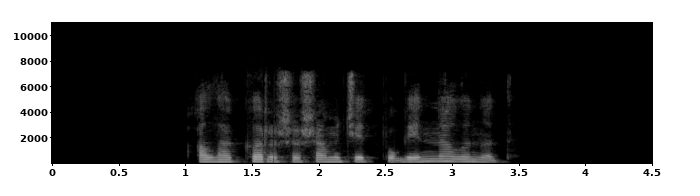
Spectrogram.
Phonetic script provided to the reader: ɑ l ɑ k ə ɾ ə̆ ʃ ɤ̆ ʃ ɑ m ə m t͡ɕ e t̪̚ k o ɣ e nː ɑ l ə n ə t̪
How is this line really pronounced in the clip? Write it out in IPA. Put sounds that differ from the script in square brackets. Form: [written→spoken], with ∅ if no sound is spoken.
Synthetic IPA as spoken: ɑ l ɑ k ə ɾ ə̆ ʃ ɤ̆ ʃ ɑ m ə [m→∅] t͡ɕ e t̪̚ [k→p] o ɣ e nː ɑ l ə n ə t̪

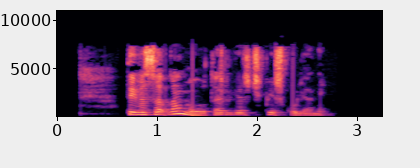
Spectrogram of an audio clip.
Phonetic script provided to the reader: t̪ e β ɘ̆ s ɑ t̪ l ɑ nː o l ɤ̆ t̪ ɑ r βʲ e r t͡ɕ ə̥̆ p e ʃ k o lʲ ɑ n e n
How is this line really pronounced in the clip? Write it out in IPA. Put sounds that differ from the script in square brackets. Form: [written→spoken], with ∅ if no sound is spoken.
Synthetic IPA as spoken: t̪ e β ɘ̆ s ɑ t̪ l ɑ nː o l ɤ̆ t̪ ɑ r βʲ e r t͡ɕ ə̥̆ p e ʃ k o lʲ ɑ n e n

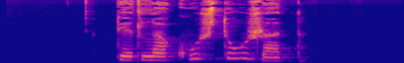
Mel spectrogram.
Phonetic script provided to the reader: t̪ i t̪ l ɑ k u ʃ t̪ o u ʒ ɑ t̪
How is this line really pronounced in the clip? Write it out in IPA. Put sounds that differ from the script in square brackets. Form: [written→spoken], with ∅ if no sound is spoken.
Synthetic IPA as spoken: t̪ [i→e] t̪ l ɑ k u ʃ t̪ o u ʒ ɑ t̪

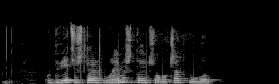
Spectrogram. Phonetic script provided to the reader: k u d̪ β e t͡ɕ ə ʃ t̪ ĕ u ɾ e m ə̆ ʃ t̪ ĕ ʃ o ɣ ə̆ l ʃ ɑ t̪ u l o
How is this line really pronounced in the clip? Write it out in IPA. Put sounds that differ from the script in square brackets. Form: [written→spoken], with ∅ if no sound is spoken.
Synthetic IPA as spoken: k u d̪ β e t͡ɕ ə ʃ t̪ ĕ u ɾ e m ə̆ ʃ t̪ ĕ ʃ o ɣ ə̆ l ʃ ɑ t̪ u l o

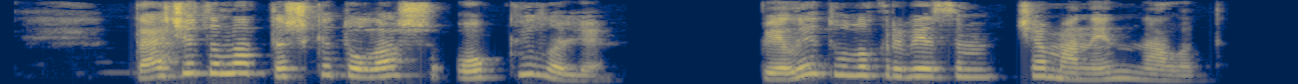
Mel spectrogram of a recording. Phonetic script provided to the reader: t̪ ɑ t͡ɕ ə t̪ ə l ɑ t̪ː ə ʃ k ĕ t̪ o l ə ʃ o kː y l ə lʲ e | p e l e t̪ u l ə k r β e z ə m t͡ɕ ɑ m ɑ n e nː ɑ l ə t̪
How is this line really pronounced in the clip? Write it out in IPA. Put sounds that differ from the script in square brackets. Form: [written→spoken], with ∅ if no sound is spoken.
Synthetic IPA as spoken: t̪ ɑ t͡ɕ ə t̪ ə l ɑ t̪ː ə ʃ k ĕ t̪ o l [ə→ɑ] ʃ o kː y l ə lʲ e | p e l e t̪ u l ə k r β e z ə m t͡ɕ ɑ m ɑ n e nː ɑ l ə t̪

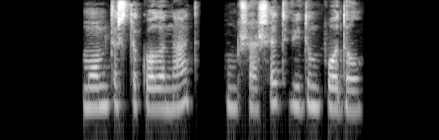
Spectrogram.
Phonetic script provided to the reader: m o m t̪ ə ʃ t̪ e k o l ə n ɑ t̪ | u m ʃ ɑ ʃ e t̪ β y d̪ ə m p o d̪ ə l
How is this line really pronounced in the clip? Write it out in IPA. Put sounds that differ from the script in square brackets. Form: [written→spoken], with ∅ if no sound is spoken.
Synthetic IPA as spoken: m o m t̪ ə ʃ t̪ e k o l ə n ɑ t̪ | u m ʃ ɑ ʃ e t̪ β y d̪ ə m p o d̪ ə l

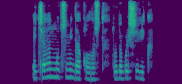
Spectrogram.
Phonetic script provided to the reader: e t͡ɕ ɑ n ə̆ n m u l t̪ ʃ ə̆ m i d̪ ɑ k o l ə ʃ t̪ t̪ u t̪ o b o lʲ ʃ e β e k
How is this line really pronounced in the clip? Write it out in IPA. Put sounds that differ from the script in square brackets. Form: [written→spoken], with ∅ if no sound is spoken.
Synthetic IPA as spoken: e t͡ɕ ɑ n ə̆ n m u [l→∅] t̪ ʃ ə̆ m i d̪ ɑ k o l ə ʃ t̪ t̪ u [t̪→d̪] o b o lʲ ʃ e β [e→i] k

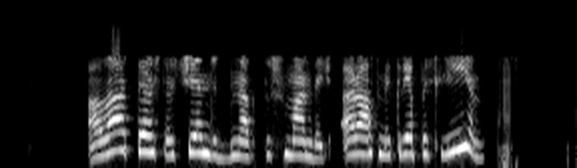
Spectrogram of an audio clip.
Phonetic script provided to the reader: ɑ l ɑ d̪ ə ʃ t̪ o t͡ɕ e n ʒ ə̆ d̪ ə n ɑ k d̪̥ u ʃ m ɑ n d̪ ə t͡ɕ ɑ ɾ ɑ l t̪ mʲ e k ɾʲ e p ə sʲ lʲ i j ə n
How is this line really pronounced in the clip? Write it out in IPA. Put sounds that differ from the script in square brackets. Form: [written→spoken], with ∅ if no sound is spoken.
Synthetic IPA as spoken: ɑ l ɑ [d̪→t̪] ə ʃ t̪ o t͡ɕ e n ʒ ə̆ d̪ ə n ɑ k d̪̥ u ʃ m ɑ n d̪ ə t͡ɕ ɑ ɾ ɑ l t̪ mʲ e k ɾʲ e p ə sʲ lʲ i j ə n

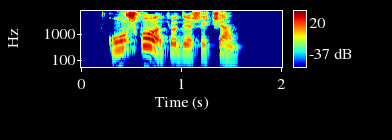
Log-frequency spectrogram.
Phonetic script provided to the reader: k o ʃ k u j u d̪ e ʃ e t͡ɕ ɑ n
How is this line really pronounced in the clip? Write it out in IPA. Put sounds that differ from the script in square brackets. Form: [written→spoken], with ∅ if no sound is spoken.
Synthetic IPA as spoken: k [o→u] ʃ k [u→o] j [u→o] d̪ e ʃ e t͡ɕ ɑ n

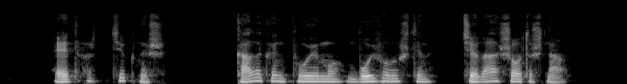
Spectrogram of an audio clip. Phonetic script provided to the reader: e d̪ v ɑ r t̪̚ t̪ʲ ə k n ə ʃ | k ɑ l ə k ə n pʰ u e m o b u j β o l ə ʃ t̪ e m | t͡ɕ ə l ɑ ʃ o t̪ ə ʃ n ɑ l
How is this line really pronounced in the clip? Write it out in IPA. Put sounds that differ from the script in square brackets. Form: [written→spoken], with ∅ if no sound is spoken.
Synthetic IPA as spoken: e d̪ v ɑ r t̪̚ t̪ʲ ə k n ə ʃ | k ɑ l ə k ə n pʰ u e m o b u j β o l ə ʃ t̪ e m | t͡ɕ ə l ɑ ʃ o t̪ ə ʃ n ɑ l

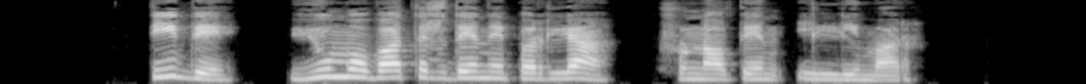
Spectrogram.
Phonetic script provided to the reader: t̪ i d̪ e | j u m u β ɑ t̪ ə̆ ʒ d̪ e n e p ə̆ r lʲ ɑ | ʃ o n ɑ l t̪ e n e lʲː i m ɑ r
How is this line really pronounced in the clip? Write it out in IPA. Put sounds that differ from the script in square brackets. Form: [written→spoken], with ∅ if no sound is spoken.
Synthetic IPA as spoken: t̪ i d̪ e | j u m [u→o] β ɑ t̪ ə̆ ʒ d̪ e n e p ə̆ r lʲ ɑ | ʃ o n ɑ l t̪ e n [e→i] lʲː i m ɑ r

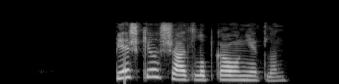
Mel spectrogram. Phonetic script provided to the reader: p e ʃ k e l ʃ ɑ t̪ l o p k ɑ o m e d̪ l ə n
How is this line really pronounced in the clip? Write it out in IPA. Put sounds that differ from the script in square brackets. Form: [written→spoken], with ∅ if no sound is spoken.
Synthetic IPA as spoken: p e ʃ k e l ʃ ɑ t̪ l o p k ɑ o [m→ŋ] e [d̪→t̪] l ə n

